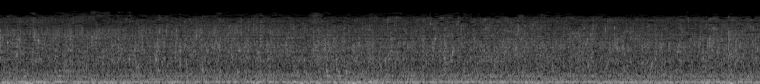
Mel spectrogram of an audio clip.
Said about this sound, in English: If I keep going, you guys may be able to hear the water from our pool. The waterfalls are going off. We have the waterfalls. I am walking towards the pool.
